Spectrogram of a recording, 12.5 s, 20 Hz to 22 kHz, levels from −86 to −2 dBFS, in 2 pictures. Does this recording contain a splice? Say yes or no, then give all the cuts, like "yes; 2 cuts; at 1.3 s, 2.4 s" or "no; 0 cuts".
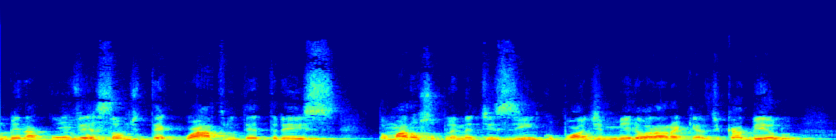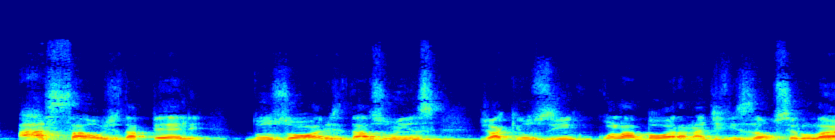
no; 0 cuts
